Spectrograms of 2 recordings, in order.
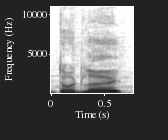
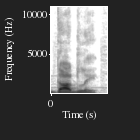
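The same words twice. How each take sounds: First: It is said in a broad Brummie accent. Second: It is said in a plain, non-Brummie accent. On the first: This is how the locals say it. "They would say Dudley" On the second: This is how the speaker says it. "I say Dudley"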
